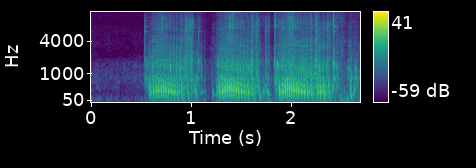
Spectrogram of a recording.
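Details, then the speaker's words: Jonsered 525 chainsaw after carburetor settings checked (low screw at 1.5 turns): three clean, crisp revs climbing and dropping evenly, no stumble or bog; owner thinks it was previously just tuned poorly; clutch later found backed out; normal running. "I may have just simply had it tuned poorly before um because that's pretty nice"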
